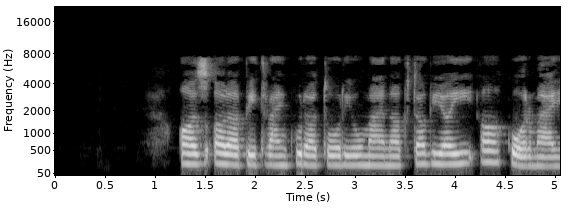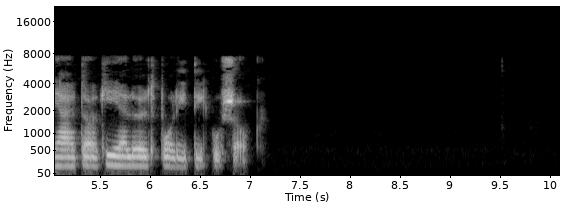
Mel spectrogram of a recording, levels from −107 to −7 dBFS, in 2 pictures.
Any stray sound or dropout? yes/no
no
